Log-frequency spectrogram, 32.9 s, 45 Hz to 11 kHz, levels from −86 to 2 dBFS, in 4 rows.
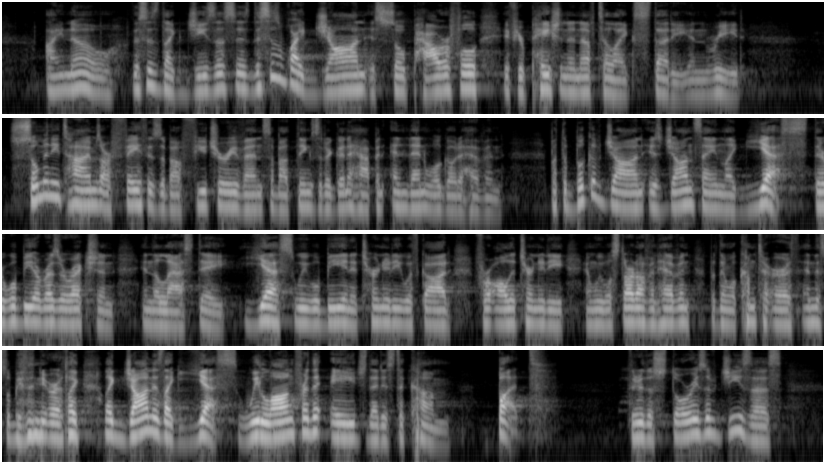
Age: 20-39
